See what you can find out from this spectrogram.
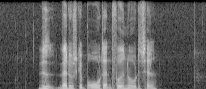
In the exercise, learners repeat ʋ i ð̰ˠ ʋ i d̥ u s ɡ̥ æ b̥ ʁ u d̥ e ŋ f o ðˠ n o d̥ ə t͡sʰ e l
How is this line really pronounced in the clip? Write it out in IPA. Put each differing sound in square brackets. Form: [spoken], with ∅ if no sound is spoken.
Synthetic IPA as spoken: ʋ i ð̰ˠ ʋ [æ] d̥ u s ɡ̥ æ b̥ ʁ [uː] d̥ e [n] f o ðˠ n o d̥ ə t͡sʰ e l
